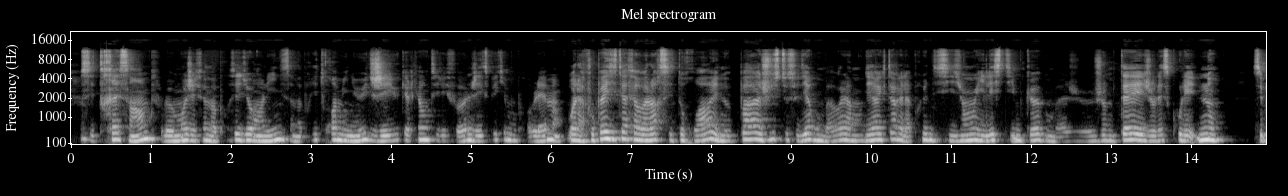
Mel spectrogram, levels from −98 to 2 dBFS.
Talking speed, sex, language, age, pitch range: 255 wpm, female, French, 20-39, 180-220 Hz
